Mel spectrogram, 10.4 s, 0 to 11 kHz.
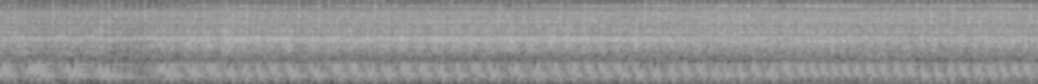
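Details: Dolmar 109 chainsaw (second of two), after restoration with a homemade shortened chain and the oil pump sorted: crisp, steady two-stroke buzz holding an even high speed without stumbles or misfires; running cleanly.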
